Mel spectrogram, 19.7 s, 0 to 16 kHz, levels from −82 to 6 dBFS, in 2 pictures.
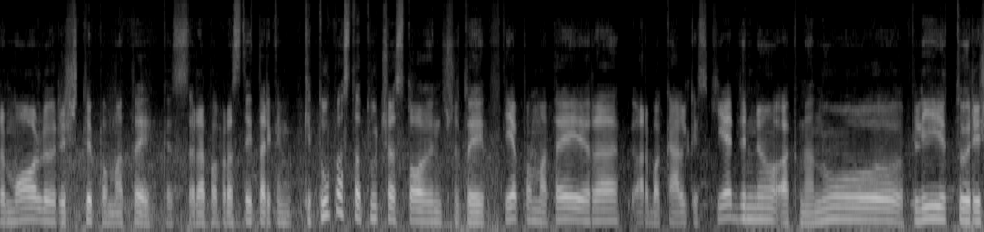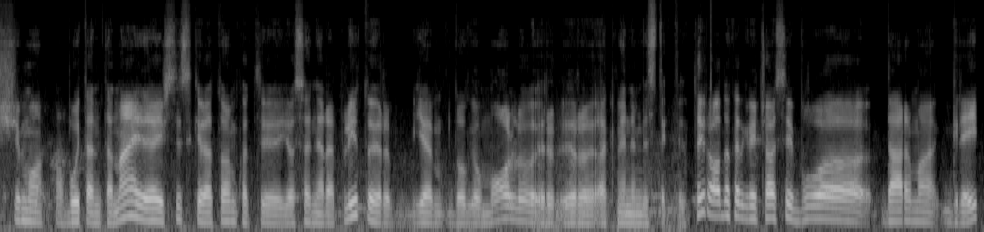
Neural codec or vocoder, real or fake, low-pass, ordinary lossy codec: codec, 44.1 kHz, 7.8 kbps, Pupu-Codec; fake; 14.4 kHz; Opus, 24 kbps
